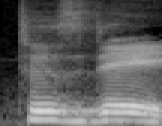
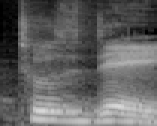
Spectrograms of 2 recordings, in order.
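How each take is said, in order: The two takes are said the same way.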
